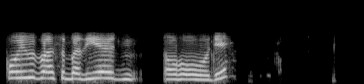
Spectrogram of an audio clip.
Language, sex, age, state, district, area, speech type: Punjabi, female, 30-45, Punjab, Barnala, urban, conversation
